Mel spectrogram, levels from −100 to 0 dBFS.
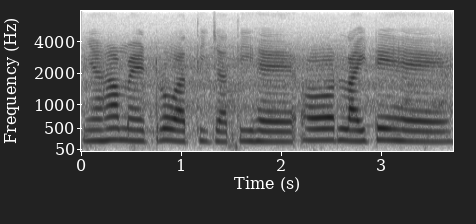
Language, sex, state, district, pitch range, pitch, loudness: Hindi, female, Maharashtra, Mumbai Suburban, 215-240 Hz, 230 Hz, -17 LUFS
